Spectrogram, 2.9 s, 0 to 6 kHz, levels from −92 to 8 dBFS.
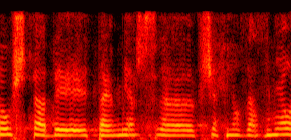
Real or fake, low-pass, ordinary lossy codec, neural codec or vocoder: fake; 5.4 kHz; MP3, 48 kbps; codec, 24 kHz, 1.5 kbps, HILCodec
